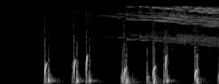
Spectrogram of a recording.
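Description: Cartoon plop sound effects in a quick run: about eight short bloops, each dropping in pitch, starting about half a second in after silence.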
